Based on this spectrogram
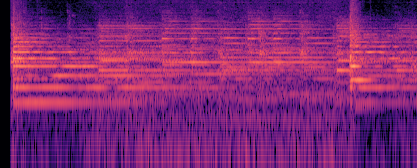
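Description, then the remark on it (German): The bells of Turin Cathedral in Turin, Italy, ring loudly and continuously over Piazza San Giovanni, overlapping strikes with rich sustained tones, a fresh stroke sounding near the end, echoing openly across the square. “Die Glocken des Turiner Doms beschallen die Piazza San Giovanni und Teatro Romano.”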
